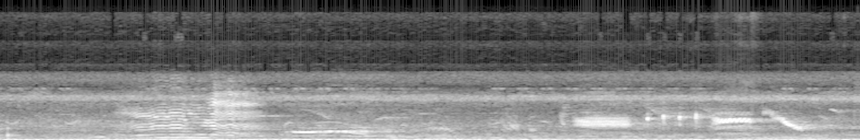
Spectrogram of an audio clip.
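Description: Farm goats bleat in short bursts against a steady low rumble, and a few bird chirps come through between the calls.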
